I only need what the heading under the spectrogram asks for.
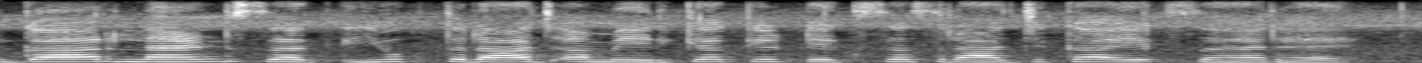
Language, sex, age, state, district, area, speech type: Hindi, female, 18-30, Uttar Pradesh, Pratapgarh, rural, read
